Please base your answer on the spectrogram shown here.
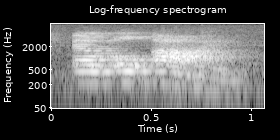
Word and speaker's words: loi: But white folks write it L-O-E, L-O-I. Their Loa is written L-O-I. Our Loa is written L-O-A. Both are pronounced the same way.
